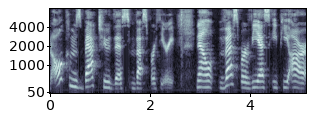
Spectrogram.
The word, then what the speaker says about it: VSEPR: to be talking about vesper theory today now i'm sure you looked at and you said vs epr theory but it's actually pronounced vesper theory i know it looks like veseper but it is vesper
